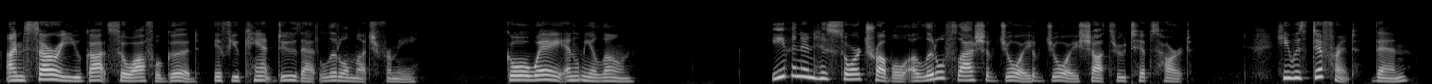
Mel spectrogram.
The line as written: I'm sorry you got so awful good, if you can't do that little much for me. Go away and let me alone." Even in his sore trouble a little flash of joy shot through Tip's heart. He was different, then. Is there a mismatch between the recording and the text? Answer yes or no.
yes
